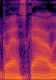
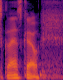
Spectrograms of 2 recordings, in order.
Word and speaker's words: Glasgow: It's not Glasgow, it's Glasgow. Figured that out today. Cool. So our two guests are in Edinburgh. Actually, you're from Glasgow, right? – Yeah.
